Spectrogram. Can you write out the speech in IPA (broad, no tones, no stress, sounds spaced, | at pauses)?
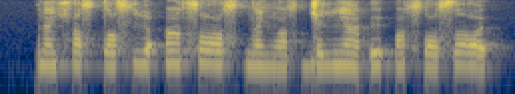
ɾ ã ç ə˞ sˤ d ɯ sˤ ʎ o ʔ ã sˤ ɹ ɔ sˤ d ã ɟ ɔ̃ sˤ ɟ ə˞ ʎ ã ʔ y ʔ ɔ̃ sˤ ɾ ʉ sˤ j ʉ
